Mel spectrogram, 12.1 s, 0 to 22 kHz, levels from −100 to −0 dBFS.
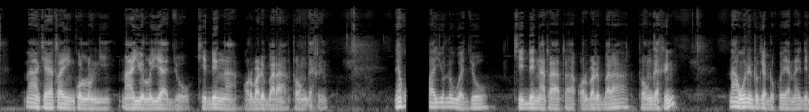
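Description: A speech clip with a playback stall: the sound cuts to silence at 6.08 s and stays dead for about 350 ms, resuming at 6.45 s. The gap most likely comes from the player running out of buffered data or its output thread being blocked.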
